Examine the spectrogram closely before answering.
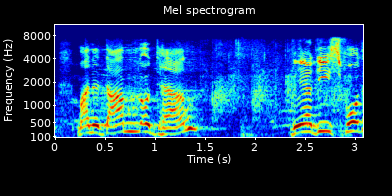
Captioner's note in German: Beifall bei der SPD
